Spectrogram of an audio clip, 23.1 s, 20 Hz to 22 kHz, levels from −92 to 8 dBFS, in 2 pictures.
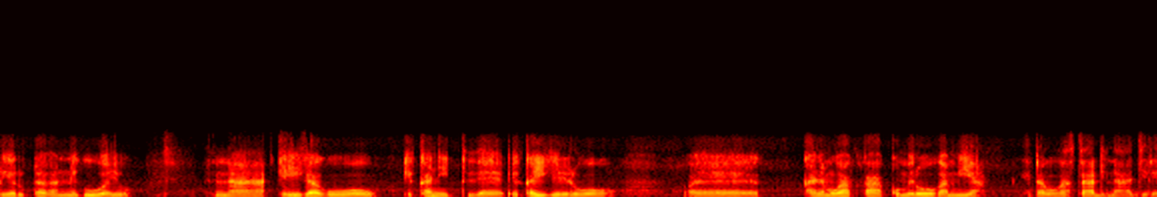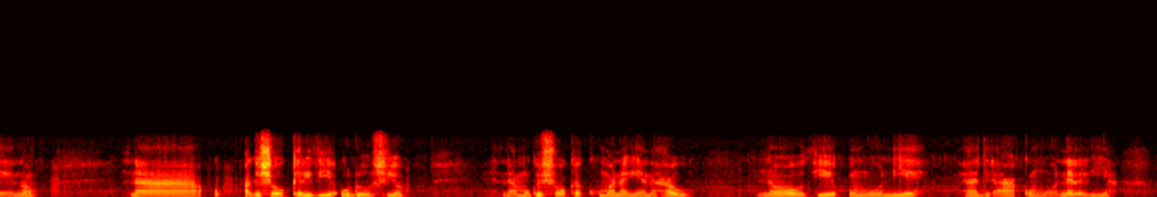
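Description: From 1.06 to 3.12 s, and again from 22.62 to 23.14 s, an AMR rate drop forces the wideband codec from its clear top rate down to what sounds like 6.6 kbit/s. The band and continuity hold, but the speech turns rough and raspy before recovering.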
